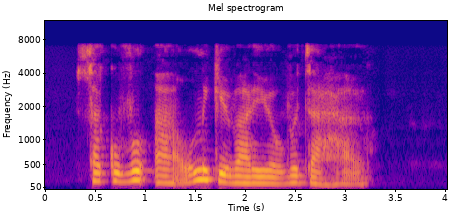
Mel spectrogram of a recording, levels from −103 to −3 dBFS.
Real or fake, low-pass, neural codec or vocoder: fake; 7.2 kHz; codec, 16 kHz, 8 kbps, FunCodec, trained on Chinese and English, 25 frames a second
